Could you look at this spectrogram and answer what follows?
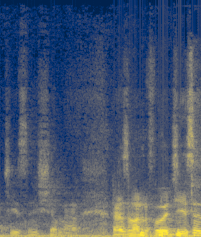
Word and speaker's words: Schemmel: Did I do it correctly? I like to make sure names are pronounced. Yep. correct. Yep. Jason Schemmel. You said it different. Schemmel. Yes. There we go. Jason Schemmel.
